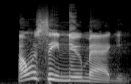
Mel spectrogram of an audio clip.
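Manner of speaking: usual speaking voice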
